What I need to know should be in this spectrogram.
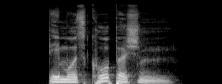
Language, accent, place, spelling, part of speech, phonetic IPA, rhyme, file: German, Germany, Berlin, demoskopischem, adjective, [ˌdeːmosˈkoːpɪʃm̩], -oːpɪʃm̩, De-demoskopischem.ogg
- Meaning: strong dative masculine/neuter singular of demoskopisch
